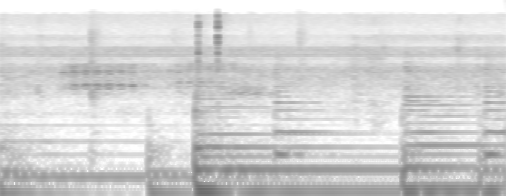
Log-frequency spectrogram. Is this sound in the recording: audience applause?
no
